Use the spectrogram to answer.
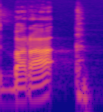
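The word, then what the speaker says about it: Baraa: call hamza in arabic for example my name is bara this doesn't really it's not easy for non-arabic speakers to to pronounce the glottic stop so this is kind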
